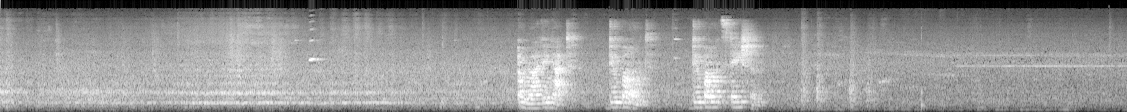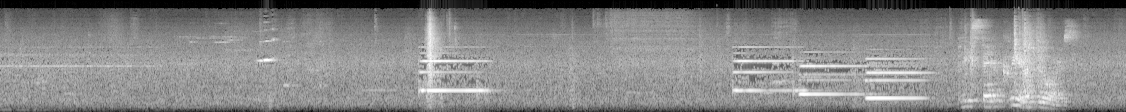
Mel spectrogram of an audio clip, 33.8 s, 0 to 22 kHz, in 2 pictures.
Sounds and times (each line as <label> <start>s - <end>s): subway train 0.0s - 33.7s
